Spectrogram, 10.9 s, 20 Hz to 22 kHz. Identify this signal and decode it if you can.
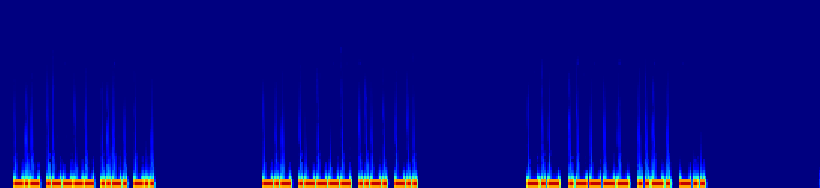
Morse code, heard as a keyed tone, about 30 wpm, 700 Hz. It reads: K1FD K1FD K1FD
